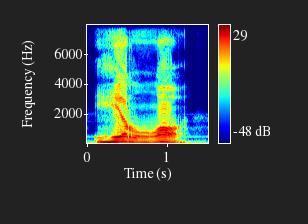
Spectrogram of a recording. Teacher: pada lafal hirra, hi-nya tipis, ketemu ro-nya yang tebal. Hirra. Jangan hirra. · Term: ro tafkhim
